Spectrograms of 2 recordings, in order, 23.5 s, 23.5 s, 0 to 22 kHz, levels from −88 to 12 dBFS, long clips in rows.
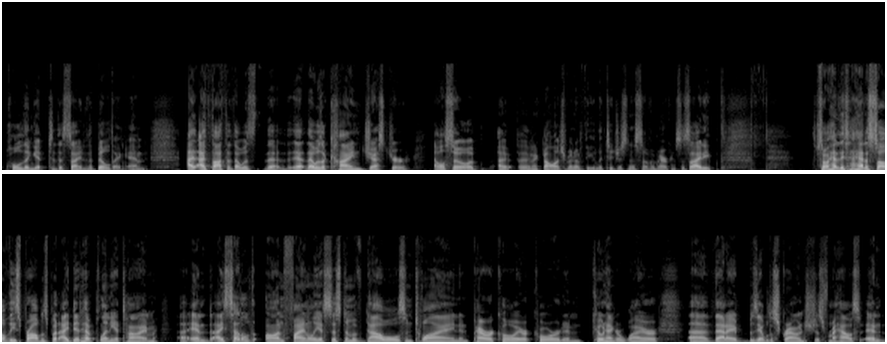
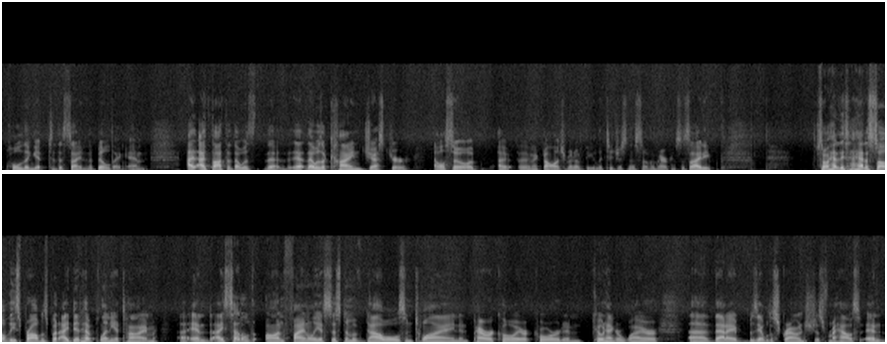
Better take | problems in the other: first | hiss; faint; throughout; 25 dB below the speech

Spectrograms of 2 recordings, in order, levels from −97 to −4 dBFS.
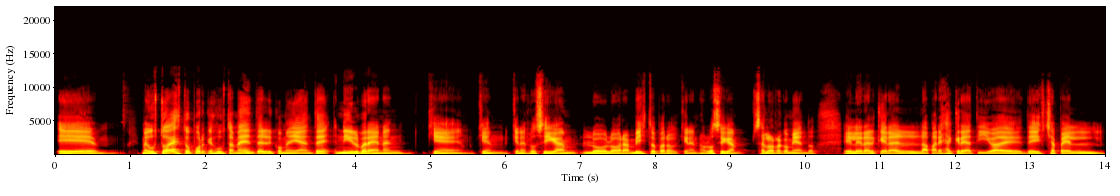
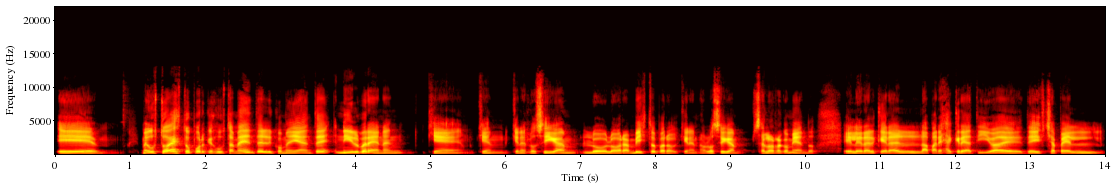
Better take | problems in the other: first | thin; somewhat; fading below 300 Hz

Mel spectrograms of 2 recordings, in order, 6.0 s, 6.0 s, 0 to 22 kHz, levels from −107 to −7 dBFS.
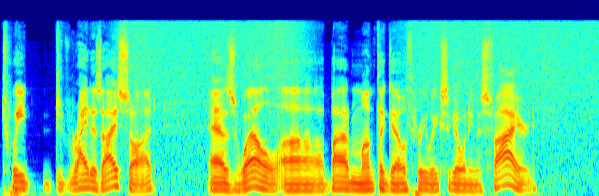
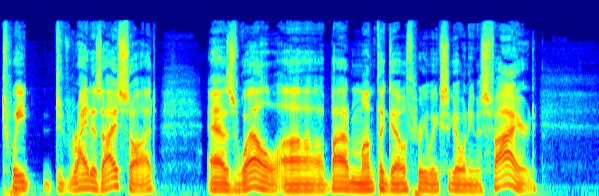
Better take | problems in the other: second | hiss; noticeable; from 1 to 3 s and from 4 s on; 20 dB below the speech

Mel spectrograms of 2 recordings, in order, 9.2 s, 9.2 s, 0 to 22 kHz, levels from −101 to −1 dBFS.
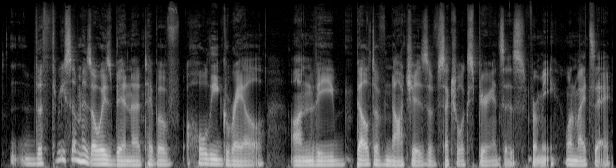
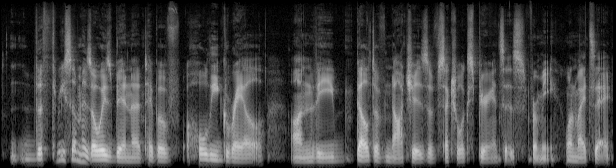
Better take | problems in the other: first | thin; very; fading below 300 Hz

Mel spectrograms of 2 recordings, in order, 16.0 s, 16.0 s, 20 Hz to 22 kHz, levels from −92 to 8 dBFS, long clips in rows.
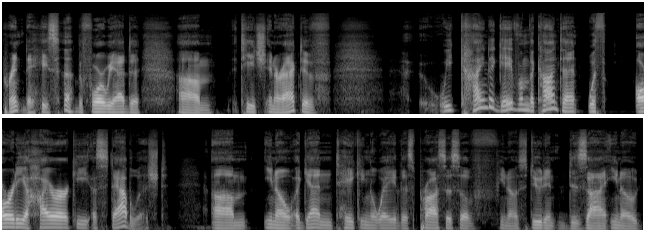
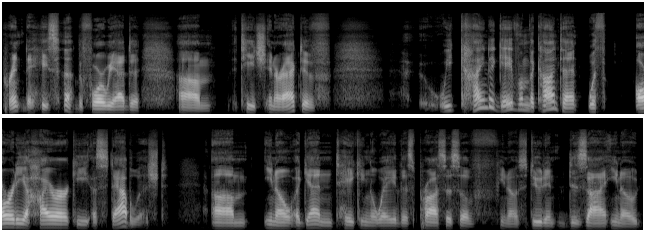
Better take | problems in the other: first | thin; somewhat; fading below 300 Hz

